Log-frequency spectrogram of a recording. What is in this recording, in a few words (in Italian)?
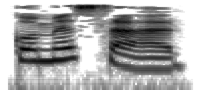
Portoghese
